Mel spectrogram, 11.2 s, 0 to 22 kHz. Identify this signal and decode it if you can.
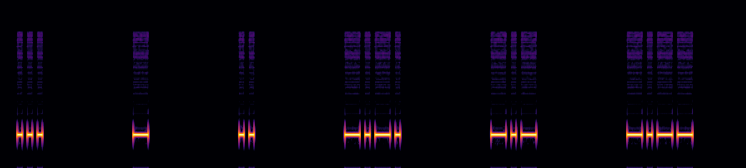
Morse code, heard as a keyed tone, about 16 wpm, spaced as for 5 wpm, 800 Hz. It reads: STICKY
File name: Misc / Misc-mp3s / WordPairs sp @10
